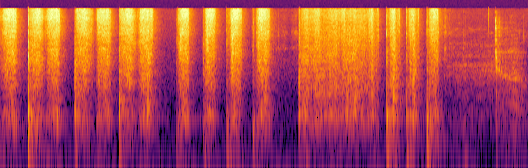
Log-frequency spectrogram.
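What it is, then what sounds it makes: Leather work boot with rubber sole being brushed. A wooden bristle brush scrubs a brown leather work boot with a rubber lug sole, working over the sole and upper in repeated strokes. Quick, bright, scratchy brushing strokes come one after another, then blend into a steadier rasp with a few sharper swipes before fading out quietly.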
